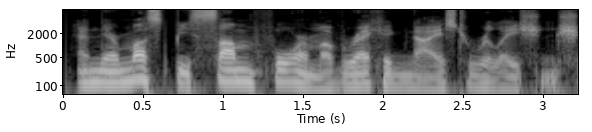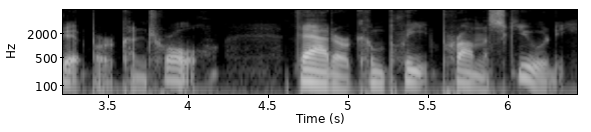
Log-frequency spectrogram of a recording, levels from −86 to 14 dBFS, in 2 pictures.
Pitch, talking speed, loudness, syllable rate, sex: 95 Hz, 130 wpm, -21 LUFS, 5.0 syllables/s, male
